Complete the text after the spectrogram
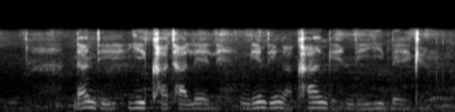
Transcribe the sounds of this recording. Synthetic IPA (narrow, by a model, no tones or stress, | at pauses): ndʱandʱi | jikʰatʰalɛlɛ | ŋɡʱendʱiŋɡʱakʰaŋɡʱɛndʱejiɓɛːkʼɛ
